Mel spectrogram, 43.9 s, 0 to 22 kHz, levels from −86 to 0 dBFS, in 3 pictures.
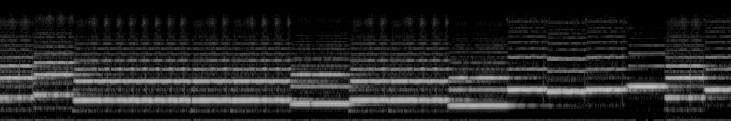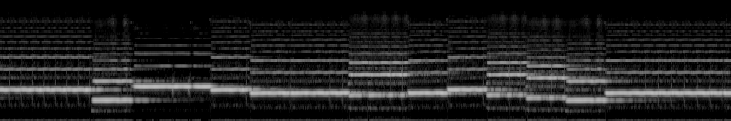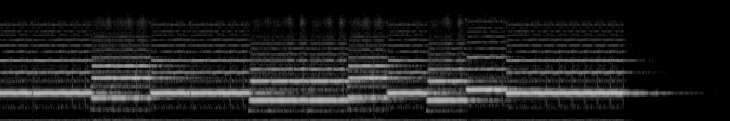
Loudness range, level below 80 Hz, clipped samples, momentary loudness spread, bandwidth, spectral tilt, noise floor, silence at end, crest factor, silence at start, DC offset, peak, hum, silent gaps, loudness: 2 LU; -84 dBFS; under 0.1%; 3 LU; 13.5 kHz; 1.5 dB/octave; -83 dBFS; 1.45 s; 8 dB; 0 s; under 0.1%; -20 dBFS; none; none; -29 LUFS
